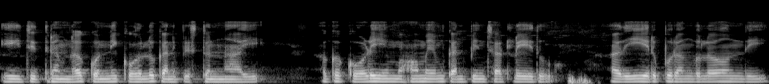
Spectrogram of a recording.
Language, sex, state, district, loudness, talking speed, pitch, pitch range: Telugu, male, Telangana, Mahabubabad, -17 LUFS, 110 wpm, 130 Hz, 125-135 Hz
